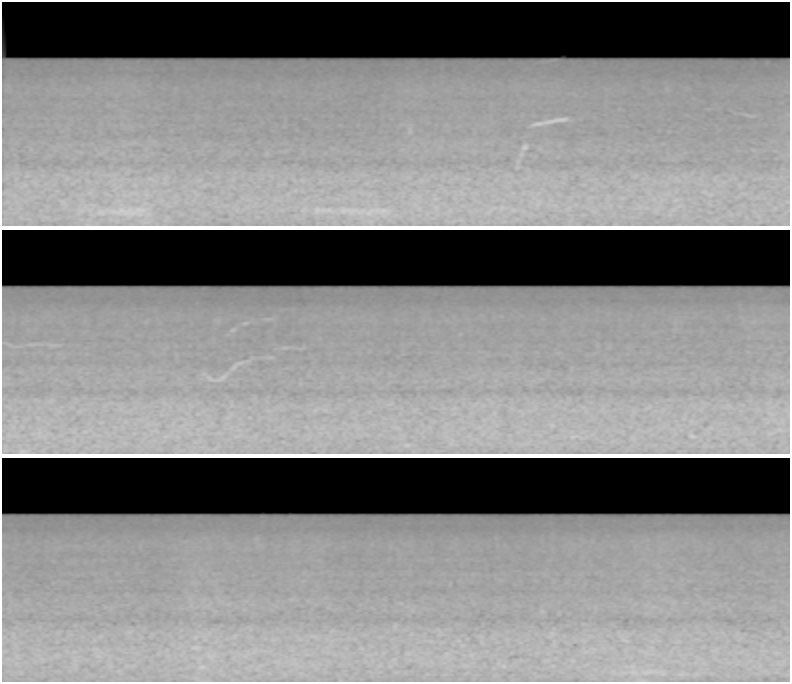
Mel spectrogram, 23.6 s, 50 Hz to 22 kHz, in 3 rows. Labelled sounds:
5.2	5.7	humpback whale, 2.2 to 7.9 kHz
7.3	8.5	humpback whale, 2.6 to 3.1 kHz
9.8	10.9	humpback whale, 1.4 to 4.1 kHz

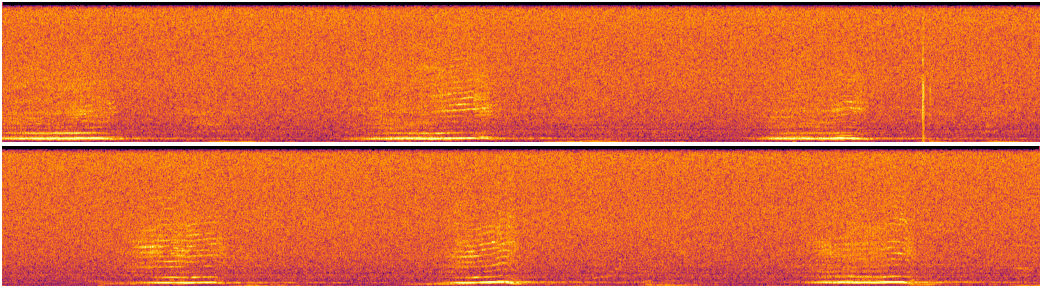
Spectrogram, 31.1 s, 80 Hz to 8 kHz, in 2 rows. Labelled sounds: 6.5	7.2	humpback whale, 1.7 to 3.0 kHz
12.4	12.9	humpback whale, 1.8 to 2.1 kHz
17.5	18.2	humpback whale, 1.4 to 2.4 kHz
18.5	18.8	humpback whale, 2.7 to 2.8 kHz
22.4	23.2	humpback whale, 0.90 to 3.2 kHz
28.9	29.1	humpback whale, 2.5 to 2.8 kHz
30.8	31.0	humpback whale, 0.99 to 1.2 kHz

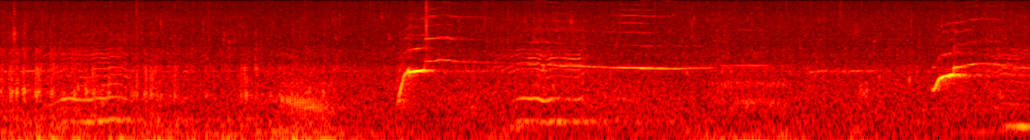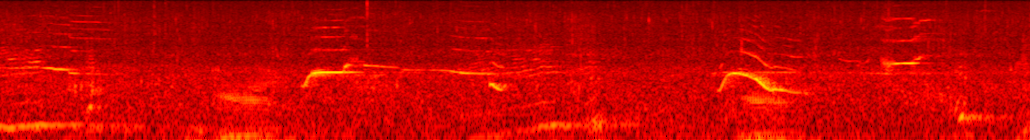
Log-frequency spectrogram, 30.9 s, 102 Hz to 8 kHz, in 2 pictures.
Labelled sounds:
1.3	1.7	humpback whale, 1.4 to 1.6 kHz
6.0	10.1	humpback whale, 0.78 to 7.7 kHz
11.0	11.4	humpback whale, 1.0 to 1.1 kHz
12.1	12.4	humpback whale, 0.78 to 0.94 kHz
14.0	15.3	humpback whale, 0.78 to 6.6 kHz
16.1	17.1	humpback whale, 0.78 to 4.9 kHz
20.0	22.8	humpback whale, 0.78 to 6.6 kHz
26.3	27.5	humpback whale, 0.78 to 2.5 kHz
28.0	29.5	humpback whale, 0.78 to 4.6 kHz
30.1	30.4	humpback whale, 5.4 to 5.8 kHz

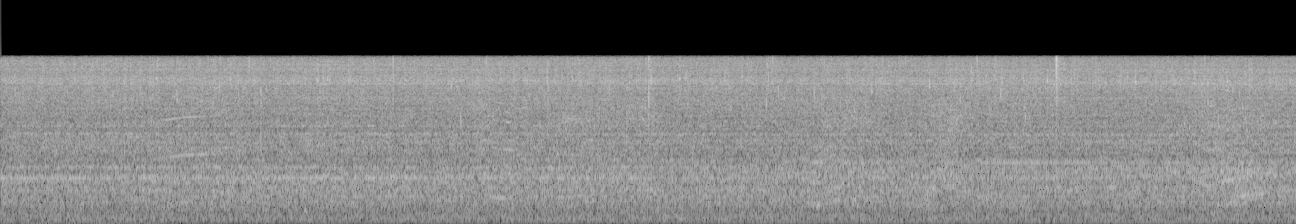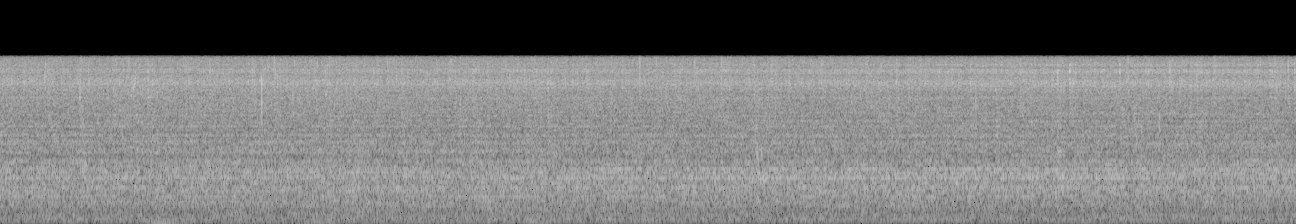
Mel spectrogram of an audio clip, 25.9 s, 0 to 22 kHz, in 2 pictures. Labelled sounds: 1.6	2.1	humpback whale, 1.2 to 2.7 kHz

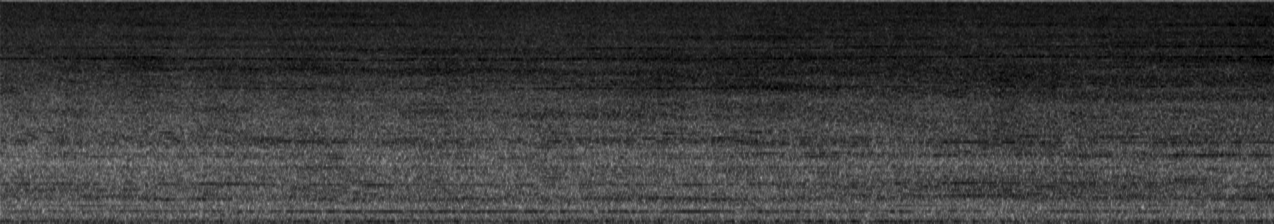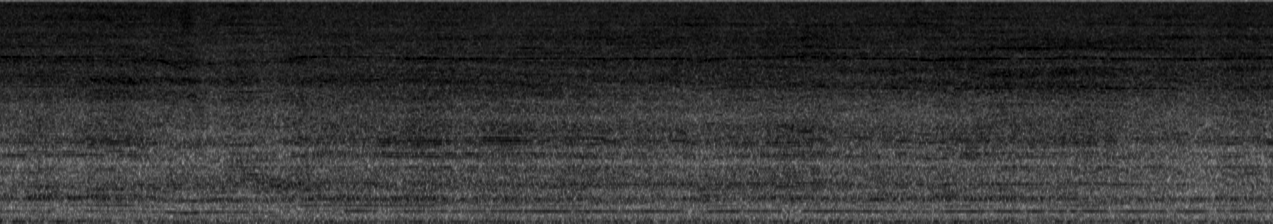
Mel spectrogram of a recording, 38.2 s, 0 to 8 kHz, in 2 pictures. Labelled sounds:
21.4	21.9	vessel noise, 3.0 to 3.5 kHz
23.4	23.9	vessel noise, 3.4 to 3.7 kHz
30.8	31.1	vessel noise, 3.6 to 3.8 kHz
32.8	33.1	vessel noise, 3.4 to 3.5 kHz
33.9	34.4	vessel noise, 2.7 to 2.9 kHz

